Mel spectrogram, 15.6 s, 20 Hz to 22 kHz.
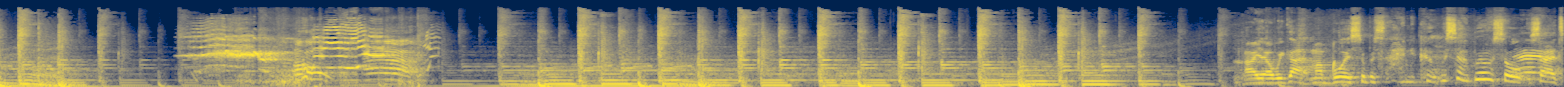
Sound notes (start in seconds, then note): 1.8 kid screaming; 6.1 upbeat music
